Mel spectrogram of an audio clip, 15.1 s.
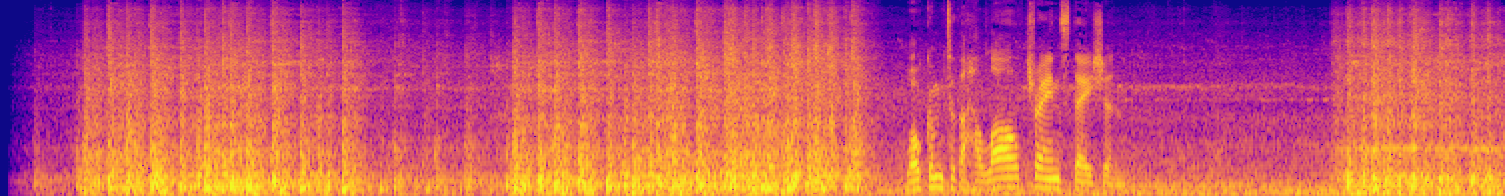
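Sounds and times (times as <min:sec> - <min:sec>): train wheels rumbling on rails: 0:00.2 - 0:10.2, 0:11.3 - 0:15.0
wheels clacking over rail joints: 0:00.3 - 0:08.8, 0:13.3 - 0:15.0.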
